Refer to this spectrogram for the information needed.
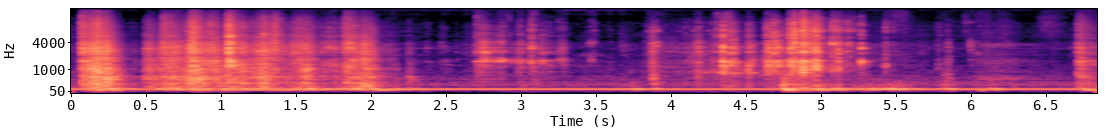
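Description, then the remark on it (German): Ice cubes drop into a glass with a burst of hard clinks and rattles, a quieter pause, then another cluster of clattering knocks, all over a steady low hum. “Ja, einen Eiswürfel brauche ich auch noch.”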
